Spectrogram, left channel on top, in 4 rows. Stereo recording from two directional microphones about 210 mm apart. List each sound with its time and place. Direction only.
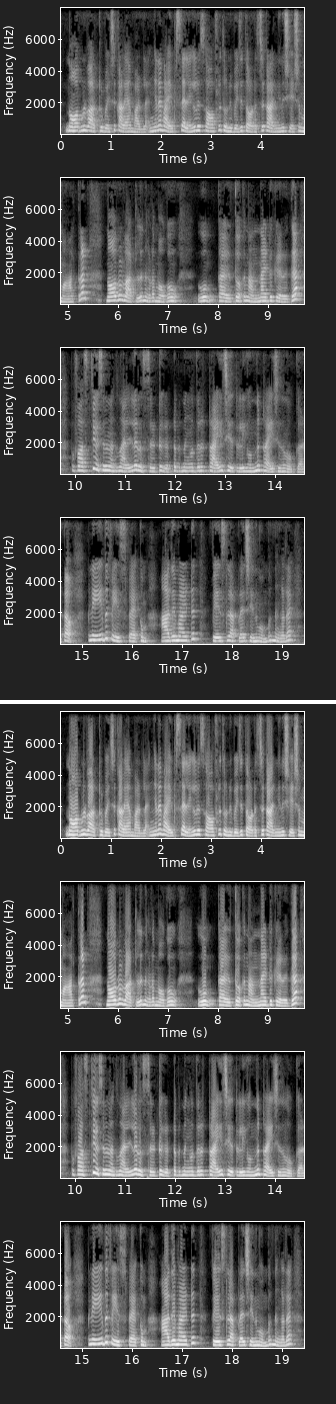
0.1 s a woman's voice: 35° right (ahead or behind)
